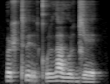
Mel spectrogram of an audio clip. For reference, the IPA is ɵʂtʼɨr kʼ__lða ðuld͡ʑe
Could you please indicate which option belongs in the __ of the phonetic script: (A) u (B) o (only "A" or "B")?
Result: A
